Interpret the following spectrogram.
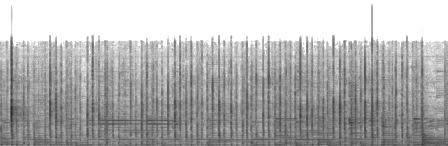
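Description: Tabla played in a rapid stream of strokes on the treble drum (dayan), with deep, repeated bass strokes from the bayan, accompanied by held melodic notes from the sarod.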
